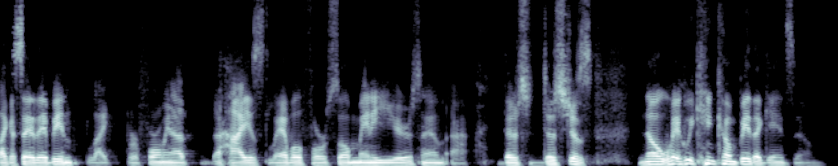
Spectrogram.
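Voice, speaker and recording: A man's voice: lowish voice, fairly even intonation, normal speed, a little mellow. A man hosting a podcast, chatting in a friendly way, often laughing and repeating words. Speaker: podcast host. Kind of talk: casual chat.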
